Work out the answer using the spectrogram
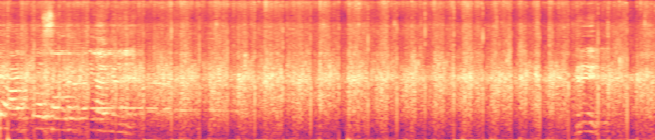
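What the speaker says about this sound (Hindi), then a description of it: "जोरदार तालियां होनी चाहिए।" Steady, dense applause from an audience at a business networking event, continuous for several seconds with brief voices mixed in near the start and end.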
